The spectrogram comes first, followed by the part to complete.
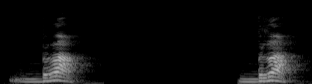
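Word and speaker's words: bras: ப்ரா ப்ரா. அப்போ இந்த சொல்லிலேயும் பாருங்கோ, எஸ்ஸை நான் உச்சரிக்கல, கடைசியில் விதைக்கு இப்படி எஸ்ஸை உச்சரிக்க மாட்டோம்.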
